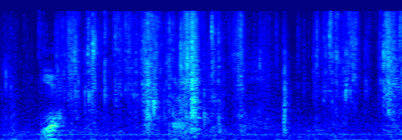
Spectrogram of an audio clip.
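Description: Trading cards and their packaging being handled, with irregular crinkling and rustling.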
